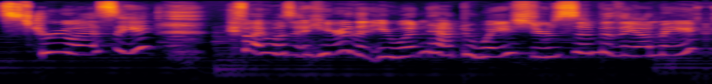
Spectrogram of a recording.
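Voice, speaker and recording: High-pitched, tearful teen girl, sweet but crumbling, voiced for a game reading by a woman, pitch swinging wildly. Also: lively intonation, a little slow, faint music behind. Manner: high, wavering, tearful pleading. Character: cheerful yet heartbroken teenage girl.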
